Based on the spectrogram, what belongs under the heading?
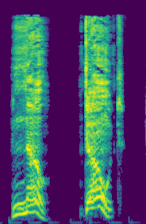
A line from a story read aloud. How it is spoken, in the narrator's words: shouted Fred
